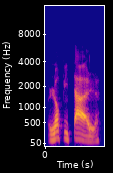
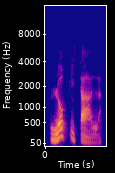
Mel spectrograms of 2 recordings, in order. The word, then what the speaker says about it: l'hôpital: So first of all is the hospital, and it's this one, l'hôpital, l'hôpital. hospital, and it's this one, l'hôpital, l'hôpital. Notice that this is L apostrophe because H is treated like a vowel.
